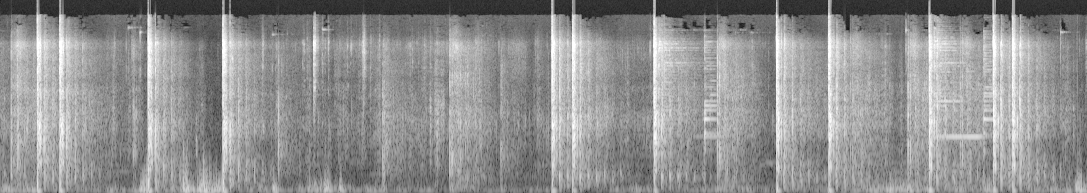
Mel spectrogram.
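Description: Pistol shots fired on a practical-shooting stage, about a dozen in quick pairs and singles with short gaps between strings.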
